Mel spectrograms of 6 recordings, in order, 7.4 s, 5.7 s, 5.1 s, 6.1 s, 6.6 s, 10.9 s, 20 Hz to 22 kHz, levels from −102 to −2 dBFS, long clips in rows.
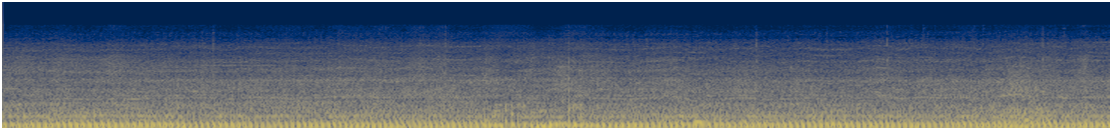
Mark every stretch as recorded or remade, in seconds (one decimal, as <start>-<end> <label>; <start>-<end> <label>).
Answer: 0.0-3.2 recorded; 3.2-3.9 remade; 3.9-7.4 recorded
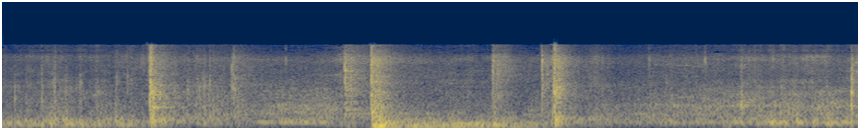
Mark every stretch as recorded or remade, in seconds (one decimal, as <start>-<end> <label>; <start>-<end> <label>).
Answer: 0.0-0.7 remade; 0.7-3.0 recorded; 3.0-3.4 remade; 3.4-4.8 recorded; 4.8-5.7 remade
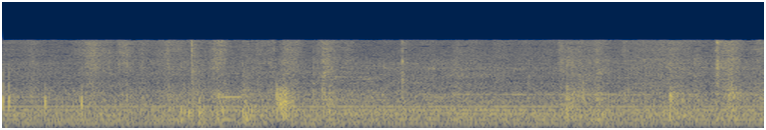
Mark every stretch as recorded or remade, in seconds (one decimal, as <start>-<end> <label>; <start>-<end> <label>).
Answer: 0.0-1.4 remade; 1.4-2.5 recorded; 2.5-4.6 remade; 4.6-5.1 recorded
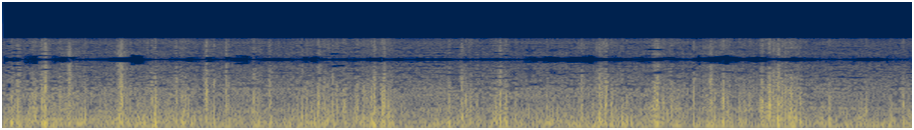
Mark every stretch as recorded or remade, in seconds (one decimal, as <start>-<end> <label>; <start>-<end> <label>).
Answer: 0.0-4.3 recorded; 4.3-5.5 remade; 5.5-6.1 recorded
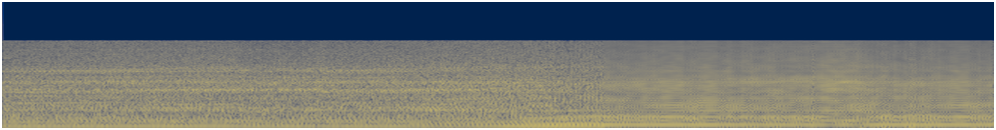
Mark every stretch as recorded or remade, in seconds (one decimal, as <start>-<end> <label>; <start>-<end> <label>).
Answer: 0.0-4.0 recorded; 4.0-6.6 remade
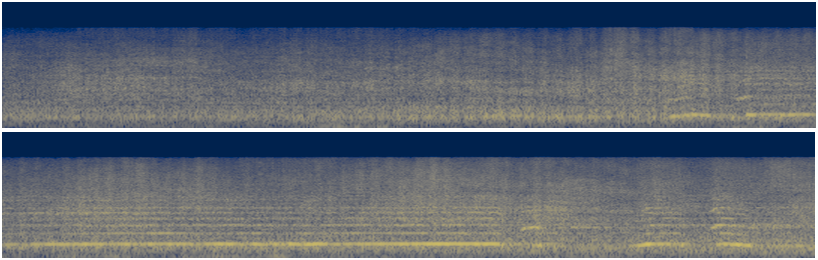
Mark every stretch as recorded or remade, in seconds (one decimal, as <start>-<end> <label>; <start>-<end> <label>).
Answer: 0.0-0.5 recorded; 0.5-2.7 remade; 2.7-3.8 recorded; 3.8-4.6 remade; 4.6-7.0 recorded; 7.0-7.6 remade; 7.6-10.9 recorded

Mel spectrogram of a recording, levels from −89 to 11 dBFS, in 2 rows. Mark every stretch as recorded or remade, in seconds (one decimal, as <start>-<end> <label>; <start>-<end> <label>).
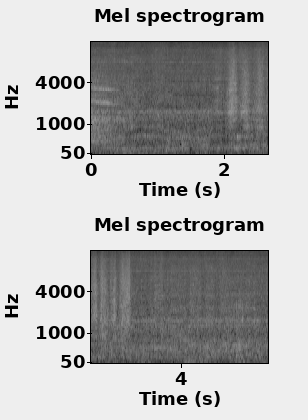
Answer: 0.0-0.5 recorded; 0.5-1.1 remade; 1.1-1.8 recorded; 1.8-2.8 remade; 2.8-5.3 recorded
